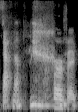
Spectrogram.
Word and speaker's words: Daphna: But yeah, Daphne, how are you today? I'm good. Am I pronouncing your name right, by the way? Yes, you Okay. are. It's Daphna.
